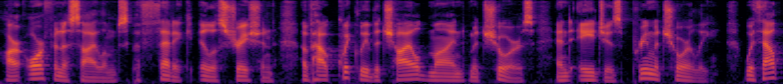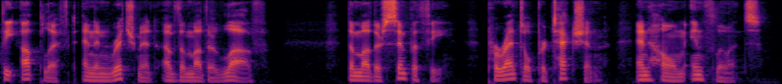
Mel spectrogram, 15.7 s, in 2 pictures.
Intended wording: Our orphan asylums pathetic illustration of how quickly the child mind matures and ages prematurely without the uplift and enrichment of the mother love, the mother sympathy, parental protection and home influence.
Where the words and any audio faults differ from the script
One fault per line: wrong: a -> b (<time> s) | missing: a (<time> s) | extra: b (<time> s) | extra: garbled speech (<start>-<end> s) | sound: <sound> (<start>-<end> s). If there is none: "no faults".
no faults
